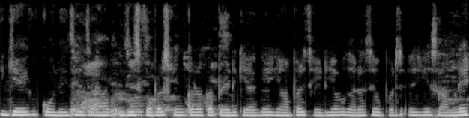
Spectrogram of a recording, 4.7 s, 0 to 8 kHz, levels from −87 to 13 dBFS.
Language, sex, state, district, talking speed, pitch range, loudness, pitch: Hindi, female, Delhi, New Delhi, 255 wpm, 195-210 Hz, -14 LUFS, 205 Hz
